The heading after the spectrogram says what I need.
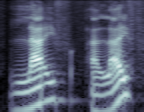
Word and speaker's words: Live A Live: de un juego que voy a pronunciar como Los japoneses que lo crearon dijeron que se pronuncia Life Alive es un remake y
